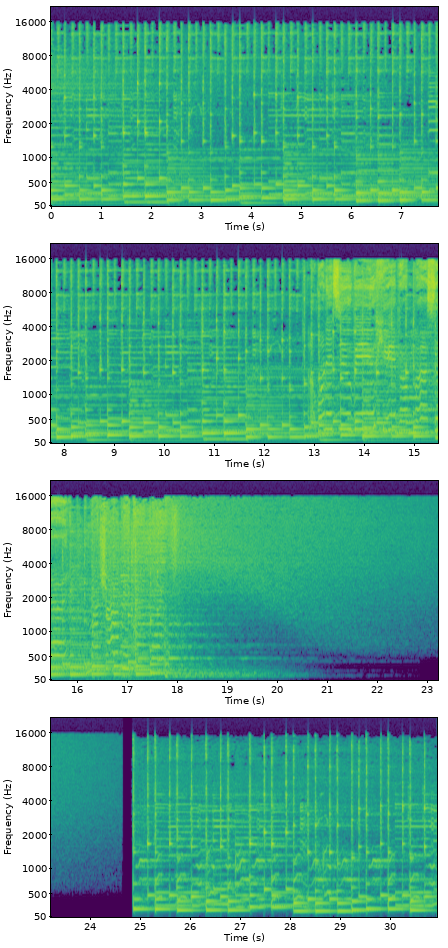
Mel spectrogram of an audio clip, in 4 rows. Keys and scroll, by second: 3.0 Return, 21.4 ctrl+t, 27.0 Return, 28.1 space.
